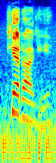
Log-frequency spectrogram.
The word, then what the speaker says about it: pierogi: have to do that please pronounce the word pierogi for me because we talked about this before i can't produce that sound that you can pronounce with your i'm assuming you're polish right with your polish accent pieragi what wait so perogi with no s at the end which is pretty critical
